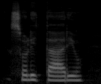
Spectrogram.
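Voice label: "solitàriu", female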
